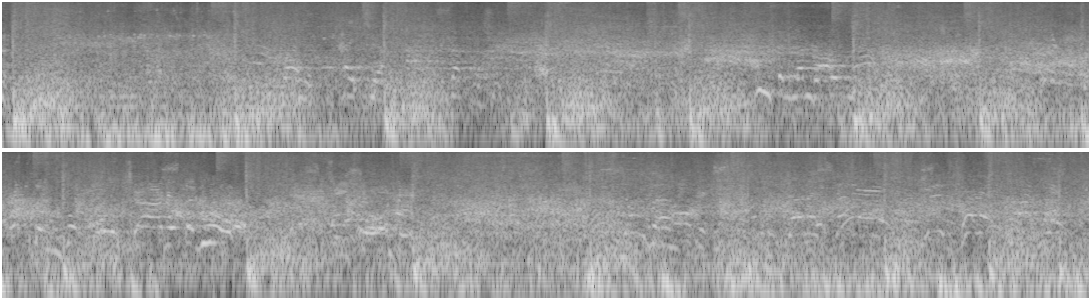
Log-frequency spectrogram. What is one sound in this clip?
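Heavy guns fire in rapid bursts.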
